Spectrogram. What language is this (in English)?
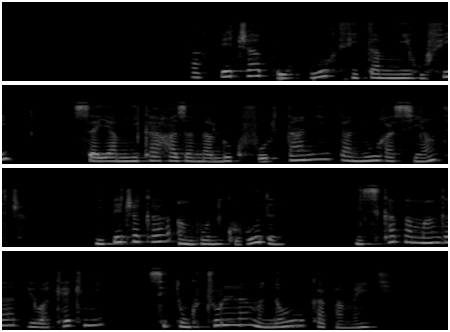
Malagasy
